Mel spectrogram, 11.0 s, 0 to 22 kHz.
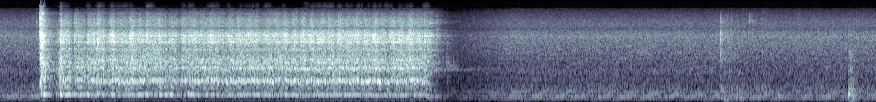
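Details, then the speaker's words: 1980 Ski-Doo Everest 500 fan-cooled two-stroke snowmobile, bought trashed, fed mixed gas from a spray bottle; fires and runs with a rapid buzzy beat about five seconds then dies. Runs normally. "ah well she runs i'm going to try and bottle feeder here for a while if i can get the timing right"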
